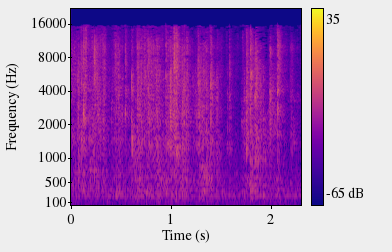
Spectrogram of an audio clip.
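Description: Crinkly plastic packet crackling as it is pulled open and handled, a dense run of small irregular crackles.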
